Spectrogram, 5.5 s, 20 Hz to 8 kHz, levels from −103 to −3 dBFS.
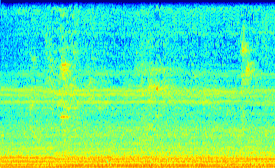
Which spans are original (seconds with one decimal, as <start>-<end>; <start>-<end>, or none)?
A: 0.0-3.0; 4.4-5.5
